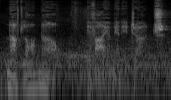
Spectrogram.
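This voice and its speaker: A man whispers in a put-on character voice at a fairly slow pace. Loud background noise runs underneath. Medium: game stream.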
